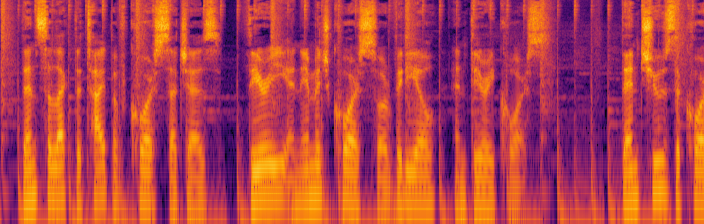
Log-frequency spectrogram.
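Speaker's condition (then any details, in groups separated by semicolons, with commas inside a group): No condition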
